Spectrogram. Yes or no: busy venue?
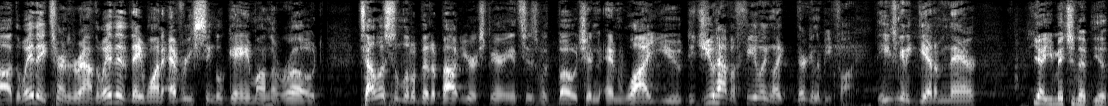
yes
